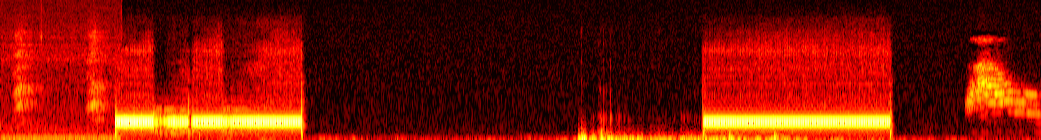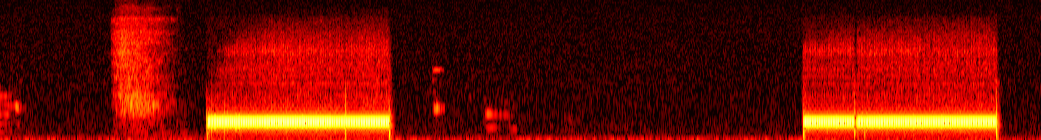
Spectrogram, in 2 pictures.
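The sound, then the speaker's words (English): An outgoing telephone call ringing through: four long, steady ring tones, each lasting about two seconds, separated by pauses that hold a few brief, faint sounds. “All right, calling her right now.”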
